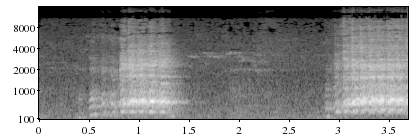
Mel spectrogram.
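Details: Goat uttering two drawn-out, slightly hoarse bleats about two seconds apart, each rising in loudness then fading, with near silence between them.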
